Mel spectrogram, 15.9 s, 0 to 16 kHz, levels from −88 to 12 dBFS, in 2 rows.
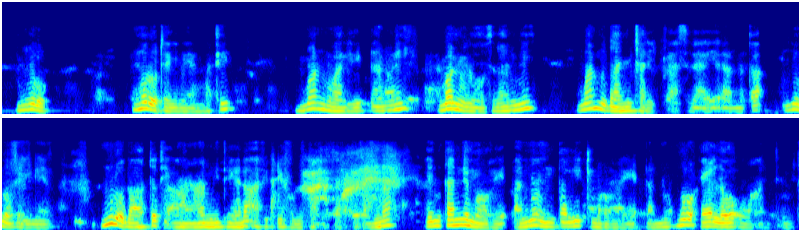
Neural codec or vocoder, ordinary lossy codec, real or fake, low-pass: codec, 16 kHz, 2 kbps, FreqCodec, smaller model; AAC, 64 kbps; fake; 7.2 kHz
